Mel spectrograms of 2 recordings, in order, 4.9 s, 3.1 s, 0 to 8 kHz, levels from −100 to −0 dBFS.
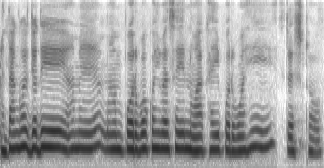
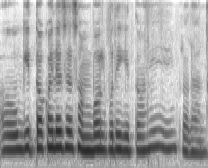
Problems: none marked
